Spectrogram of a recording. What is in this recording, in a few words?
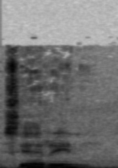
"sereni", papaya, Wamesa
